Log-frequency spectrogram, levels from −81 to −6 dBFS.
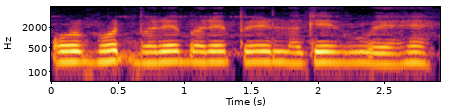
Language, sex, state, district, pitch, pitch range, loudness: Hindi, female, Arunachal Pradesh, Papum Pare, 195 Hz, 190-195 Hz, -15 LUFS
